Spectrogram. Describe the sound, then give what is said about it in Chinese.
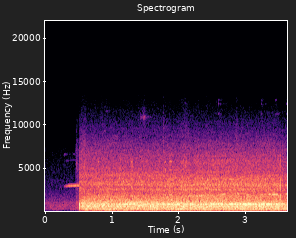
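A metro train running between stations: a steady, loud rolling rumble starts abruptly after a quiet moment and holds evenly, with a faint high whine riding on top. “乘客您好，列车开往岩村东站方向，终点站是岩村东站。列车运行前方是稻田站。”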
